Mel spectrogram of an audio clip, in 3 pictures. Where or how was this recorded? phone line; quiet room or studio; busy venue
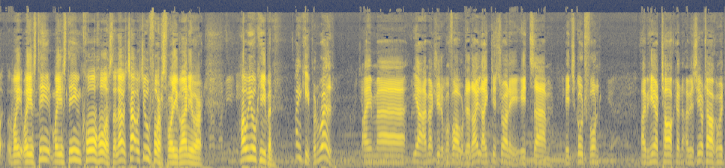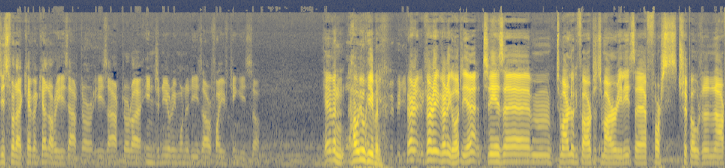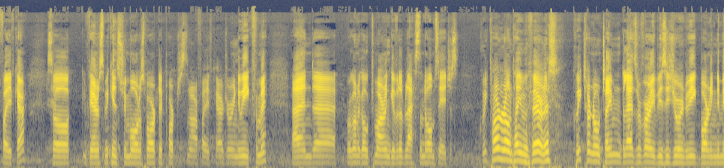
busy venue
